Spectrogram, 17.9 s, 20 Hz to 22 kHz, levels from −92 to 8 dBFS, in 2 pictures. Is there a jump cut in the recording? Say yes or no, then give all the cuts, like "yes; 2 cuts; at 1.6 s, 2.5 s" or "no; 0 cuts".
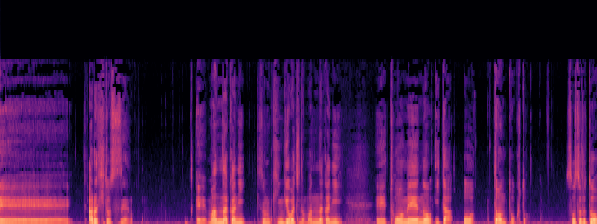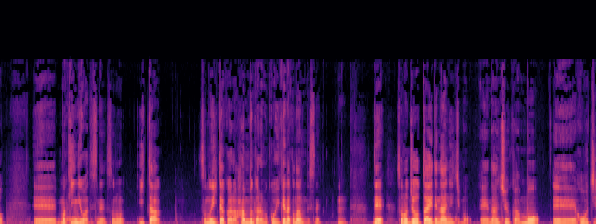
no; 0 cuts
